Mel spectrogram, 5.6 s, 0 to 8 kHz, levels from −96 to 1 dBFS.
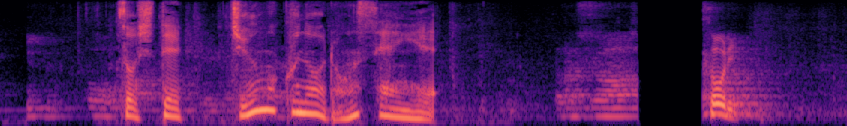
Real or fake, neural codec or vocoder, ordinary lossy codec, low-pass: real; none; none; none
